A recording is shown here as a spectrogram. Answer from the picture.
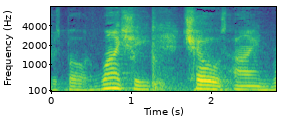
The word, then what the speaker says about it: Ayn: Uh, and it is Ayn, that's how you pronounce it. If you rhyme it with mine, you'll always remember it.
